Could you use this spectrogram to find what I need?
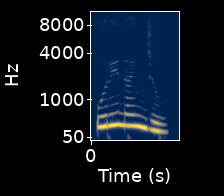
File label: "ಉರಿನಂಜು", Kannada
